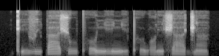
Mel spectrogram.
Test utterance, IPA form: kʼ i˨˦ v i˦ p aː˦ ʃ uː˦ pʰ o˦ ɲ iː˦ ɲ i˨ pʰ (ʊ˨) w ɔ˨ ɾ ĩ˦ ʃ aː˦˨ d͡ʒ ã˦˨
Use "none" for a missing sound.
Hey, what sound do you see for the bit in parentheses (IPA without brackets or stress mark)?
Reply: ʊ˨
